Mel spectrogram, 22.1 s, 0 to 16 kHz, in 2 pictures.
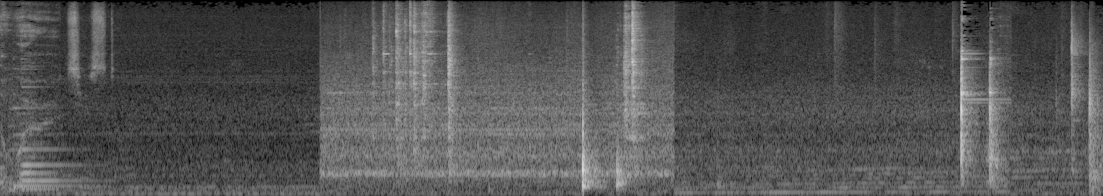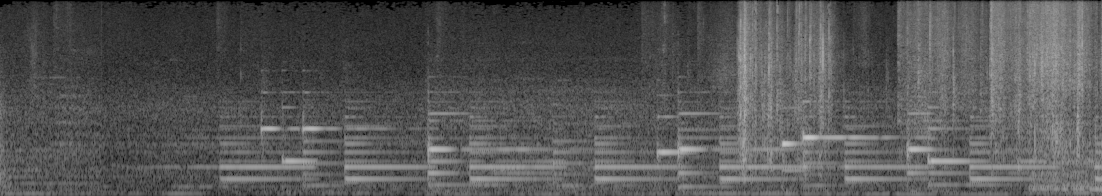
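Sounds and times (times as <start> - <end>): dishes and glassware clinking: 9.6 - 10.1.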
